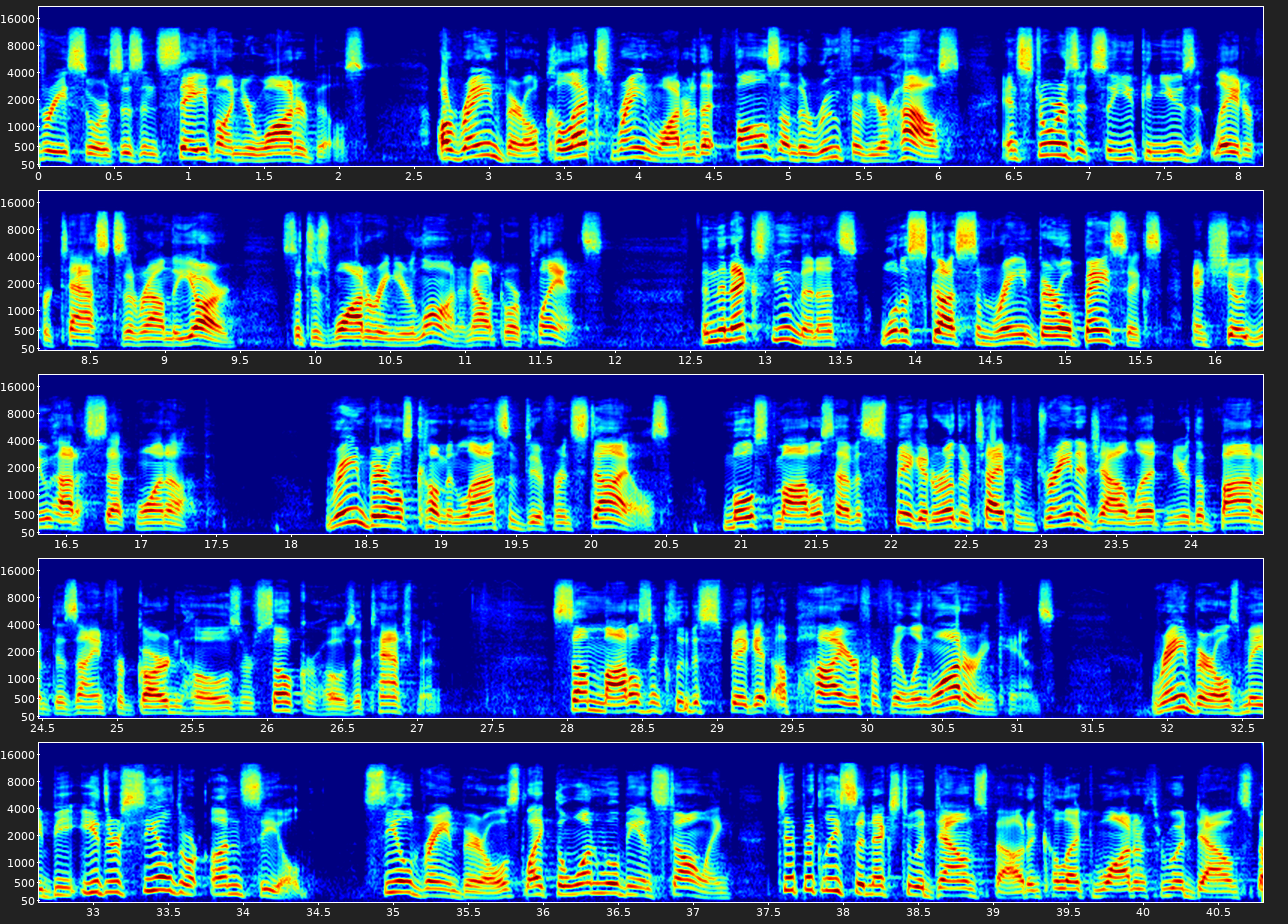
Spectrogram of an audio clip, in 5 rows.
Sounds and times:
Speech: 0.0s - 12.0s, 12.6s - 17.5s, 18.2s - 27.2s, 27.9s - 31.3s, 31.9s - 40.8s.

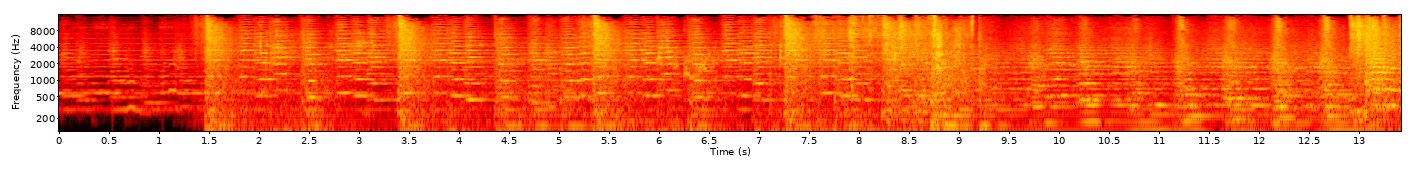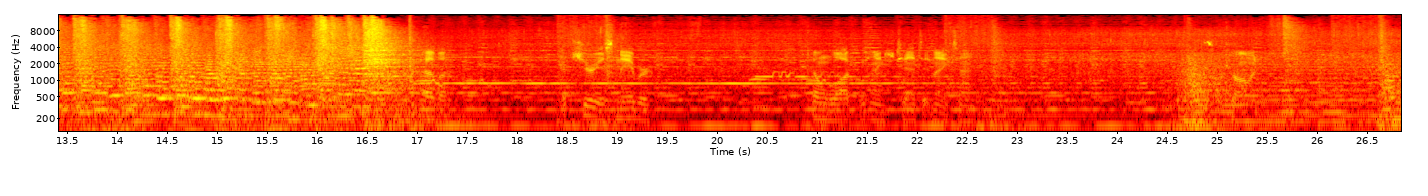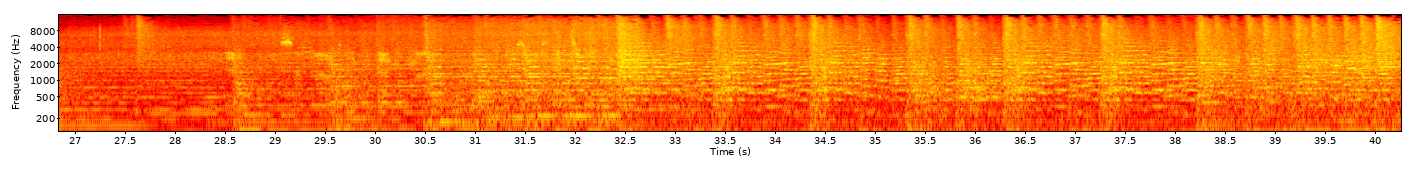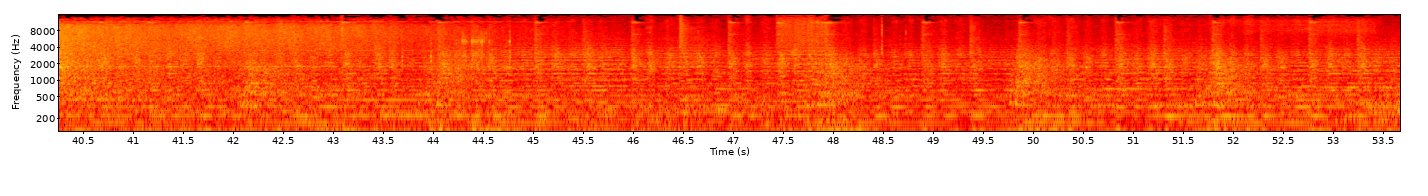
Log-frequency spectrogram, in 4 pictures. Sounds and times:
Music: 0.0s - 53.6s
Speech: 17.0s - 17.4s, 18.4s - 19.5s, 20.9s - 22.6s, 24.8s - 25.5s, 28.5s - 32.1s.

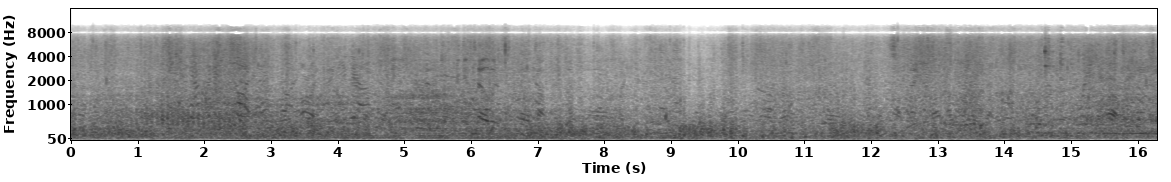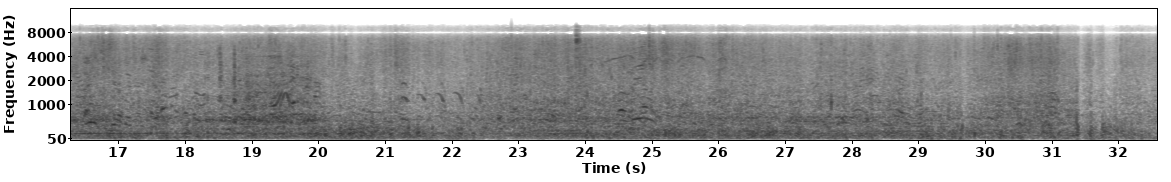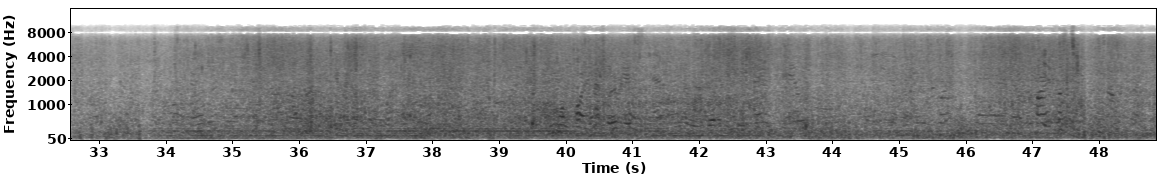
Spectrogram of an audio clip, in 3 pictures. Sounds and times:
Sailboat, sailing ship: 0.0s - 48.8s
Wind noise (microphone): 0.0s - 48.8s.

